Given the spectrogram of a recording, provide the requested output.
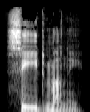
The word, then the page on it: seed money: British English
